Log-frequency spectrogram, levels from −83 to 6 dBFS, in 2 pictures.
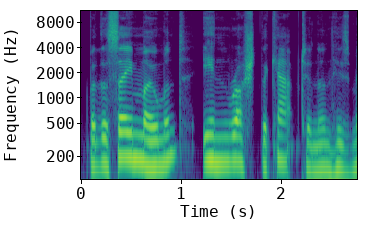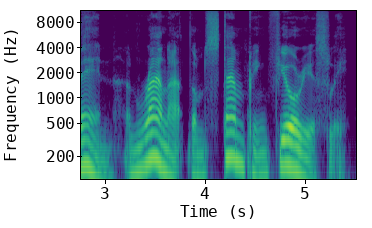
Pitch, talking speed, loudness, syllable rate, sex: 140 Hz, 185 wpm, -18 LUFS, 4.3 syllables/s, male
